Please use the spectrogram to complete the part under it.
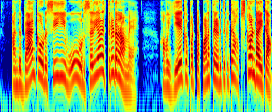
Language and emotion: Tamil, angry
